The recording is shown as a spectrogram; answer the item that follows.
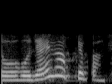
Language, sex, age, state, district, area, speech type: Urdu, female, 30-45, Uttar Pradesh, Rampur, urban, conversation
